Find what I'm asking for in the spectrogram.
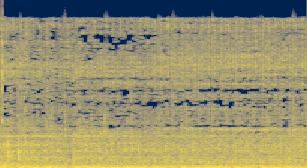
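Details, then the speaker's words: Single-cylinder motorcycle with head noise: light metallic rattle about twice a second over a steady idle; head, camshaft and rocker arms fine, cam chain tensioner rattle, tensioner needs replacing. "அப்போ இந்த வண்டியில் head, noise, game shaft, ரேக்கராம் எல்லாமே நல்லா தான் இருக்குது. டென்ஷன் தான் பிரச்சனையாக இருக்குது."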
